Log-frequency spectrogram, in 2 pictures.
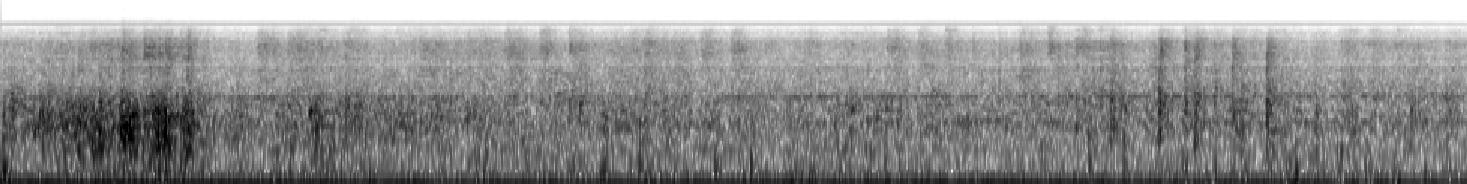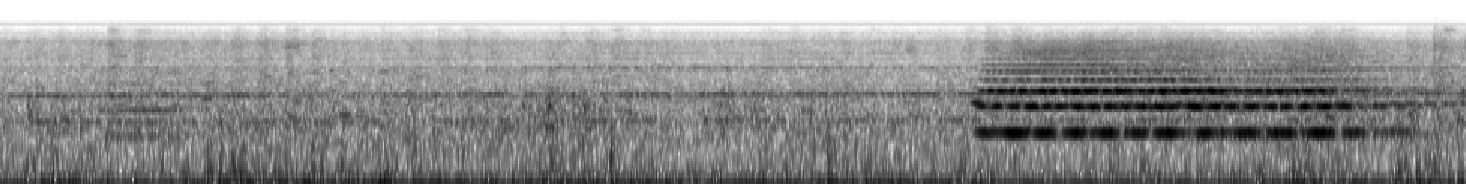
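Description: Mumbai suburban electric local train running at speed: a steady rumble with a few quick wheel clicks about eight seconds in. Near the end a train horn sounds one steady tone for about three seconds.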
